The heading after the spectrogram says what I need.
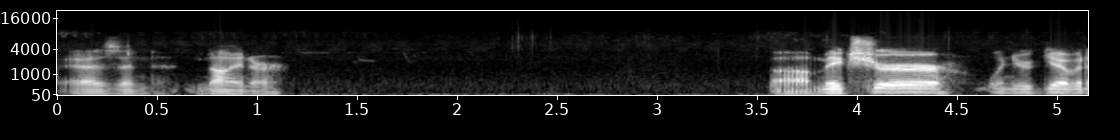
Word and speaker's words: nine: like five f f/a and 9 is said as Niner now you don't have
